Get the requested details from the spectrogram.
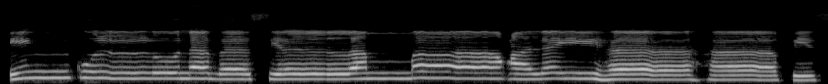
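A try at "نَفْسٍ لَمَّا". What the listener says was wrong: Ya, huruf fa itu jangan dipantulkan bunyinya, Bu ya. Jadi dia di perut bibir ya. Nafsil lamma. Diperhatikan setiap ada huruf yang bertasydid, Bu ya. Jadi di situ pasti ada penekanan bunyi.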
